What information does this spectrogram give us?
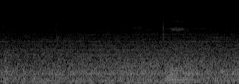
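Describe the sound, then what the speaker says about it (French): Steady low rumble of trains rolling past close by, a continuous broadband roar with faint metallic squeals near the end. "Et on entend les trains juste derrière."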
